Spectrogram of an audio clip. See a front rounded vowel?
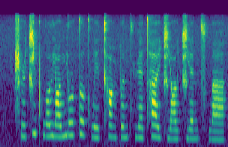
no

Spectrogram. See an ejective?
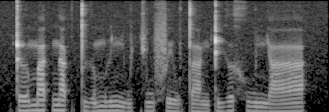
no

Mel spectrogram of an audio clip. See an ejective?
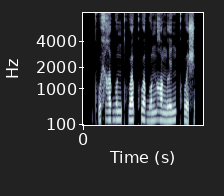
yes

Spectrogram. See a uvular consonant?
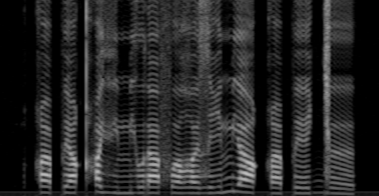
yes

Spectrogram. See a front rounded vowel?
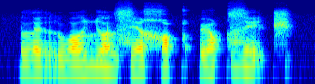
yes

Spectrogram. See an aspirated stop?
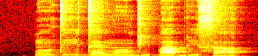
no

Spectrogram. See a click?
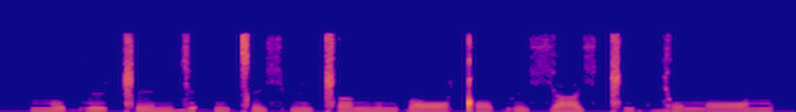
yes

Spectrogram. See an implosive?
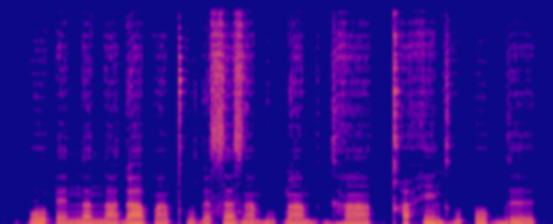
yes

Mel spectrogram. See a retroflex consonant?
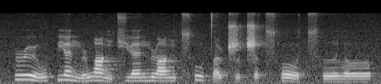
yes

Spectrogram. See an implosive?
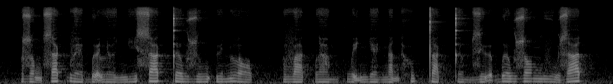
yes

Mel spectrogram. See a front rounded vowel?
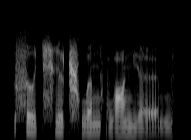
no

